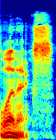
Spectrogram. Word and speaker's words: Linux: the record of saying my name is lonus stal and I call Linux Linux hello this is lenus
